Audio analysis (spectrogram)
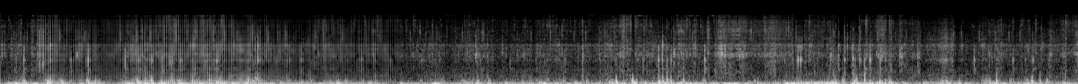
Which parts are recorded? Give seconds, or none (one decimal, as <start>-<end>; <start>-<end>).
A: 0.0-0.4; 4.0-10.8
